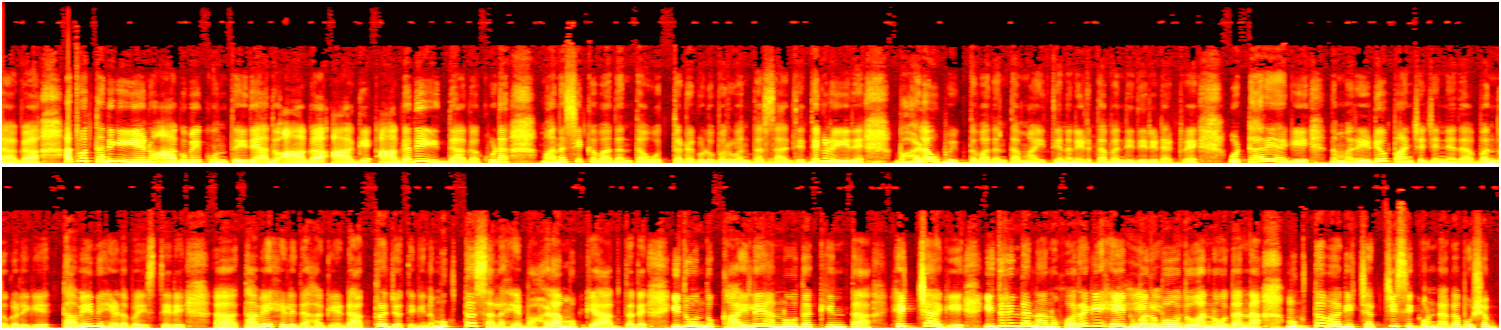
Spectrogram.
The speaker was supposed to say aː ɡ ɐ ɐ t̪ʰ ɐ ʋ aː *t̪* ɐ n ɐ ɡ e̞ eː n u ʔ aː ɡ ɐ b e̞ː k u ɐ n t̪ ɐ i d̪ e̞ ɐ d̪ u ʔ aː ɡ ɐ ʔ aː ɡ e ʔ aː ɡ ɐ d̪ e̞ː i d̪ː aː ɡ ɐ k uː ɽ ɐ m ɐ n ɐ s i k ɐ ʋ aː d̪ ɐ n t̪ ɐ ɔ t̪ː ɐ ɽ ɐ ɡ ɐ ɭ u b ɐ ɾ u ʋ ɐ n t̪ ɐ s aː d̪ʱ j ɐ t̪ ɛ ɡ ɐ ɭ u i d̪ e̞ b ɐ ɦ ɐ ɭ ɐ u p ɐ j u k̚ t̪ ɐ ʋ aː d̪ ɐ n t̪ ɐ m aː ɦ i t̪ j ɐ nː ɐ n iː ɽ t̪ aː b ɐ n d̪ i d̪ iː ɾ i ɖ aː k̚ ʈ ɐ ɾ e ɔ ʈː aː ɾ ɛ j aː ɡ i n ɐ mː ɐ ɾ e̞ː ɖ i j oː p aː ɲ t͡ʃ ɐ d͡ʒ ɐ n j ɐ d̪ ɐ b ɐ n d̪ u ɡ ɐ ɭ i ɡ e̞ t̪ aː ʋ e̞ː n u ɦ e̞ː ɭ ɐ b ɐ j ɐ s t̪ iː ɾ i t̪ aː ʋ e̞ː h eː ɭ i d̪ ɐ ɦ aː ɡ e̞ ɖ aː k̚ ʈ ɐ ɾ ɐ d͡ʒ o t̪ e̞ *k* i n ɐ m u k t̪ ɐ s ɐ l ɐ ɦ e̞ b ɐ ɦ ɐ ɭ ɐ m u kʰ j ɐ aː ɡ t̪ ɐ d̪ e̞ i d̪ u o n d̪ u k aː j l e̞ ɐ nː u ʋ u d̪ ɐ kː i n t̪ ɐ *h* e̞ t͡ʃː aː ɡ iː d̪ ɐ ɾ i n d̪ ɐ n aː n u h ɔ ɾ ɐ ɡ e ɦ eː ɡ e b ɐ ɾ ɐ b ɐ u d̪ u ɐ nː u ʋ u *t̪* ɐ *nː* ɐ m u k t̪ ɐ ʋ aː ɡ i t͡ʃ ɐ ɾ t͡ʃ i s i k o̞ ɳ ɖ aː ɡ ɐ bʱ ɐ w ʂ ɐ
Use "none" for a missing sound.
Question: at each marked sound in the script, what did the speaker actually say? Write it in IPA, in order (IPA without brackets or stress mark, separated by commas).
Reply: t̪, ɡ, h, d̪, nː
